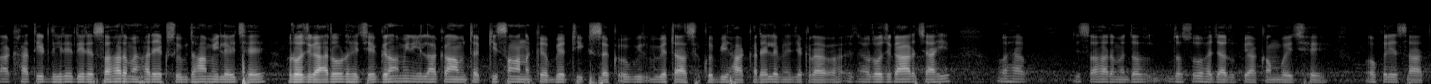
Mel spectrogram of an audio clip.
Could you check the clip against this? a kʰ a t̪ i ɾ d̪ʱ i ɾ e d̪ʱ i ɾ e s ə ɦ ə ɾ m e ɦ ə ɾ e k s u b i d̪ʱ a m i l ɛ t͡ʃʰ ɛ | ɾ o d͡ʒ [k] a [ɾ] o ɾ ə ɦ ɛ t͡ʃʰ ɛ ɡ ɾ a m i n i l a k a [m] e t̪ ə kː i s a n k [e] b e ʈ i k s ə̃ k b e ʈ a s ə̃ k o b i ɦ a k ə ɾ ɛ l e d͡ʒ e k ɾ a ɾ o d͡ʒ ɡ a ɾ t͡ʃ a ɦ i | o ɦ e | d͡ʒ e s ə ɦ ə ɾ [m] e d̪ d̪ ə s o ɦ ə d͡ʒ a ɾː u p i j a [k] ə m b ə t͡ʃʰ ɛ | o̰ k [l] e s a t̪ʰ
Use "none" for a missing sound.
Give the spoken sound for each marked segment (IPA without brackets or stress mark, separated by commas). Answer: ɡ, ɾ, m, e, m, k, ɾ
